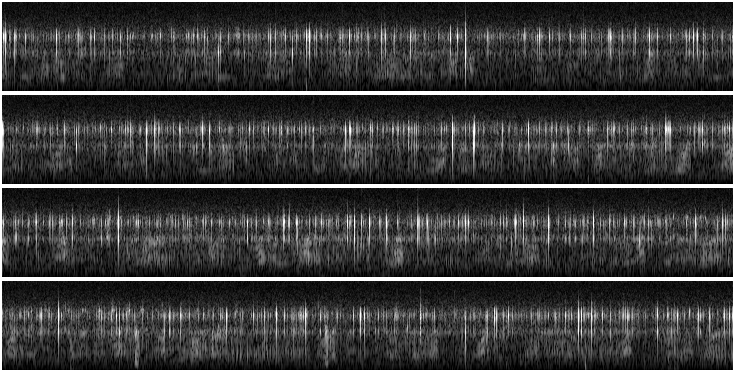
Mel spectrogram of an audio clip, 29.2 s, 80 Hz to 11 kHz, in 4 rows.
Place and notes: Pilveliai, Lithuania, toadpoles feeding
Hydrophone in the pond with toadpoles
Utenos apskritis, Lietuva, 5 June 2021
